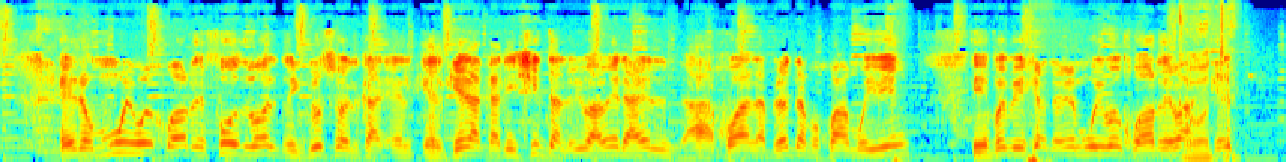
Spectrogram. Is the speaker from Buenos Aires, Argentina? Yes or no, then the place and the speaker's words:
yes; Mataderos, Buenos Aires, Argentina; No, yo soy de Mataderos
